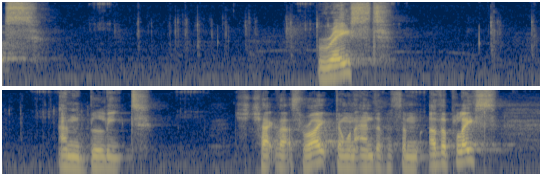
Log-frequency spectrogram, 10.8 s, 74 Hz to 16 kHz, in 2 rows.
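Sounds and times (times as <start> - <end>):
speech: 0.0 - 0.4, 3.2 - 3.9, 6.0 - 6.9, 7.9 - 10.4
typing words on a computer keyboard: 0.9 - 6.0.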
